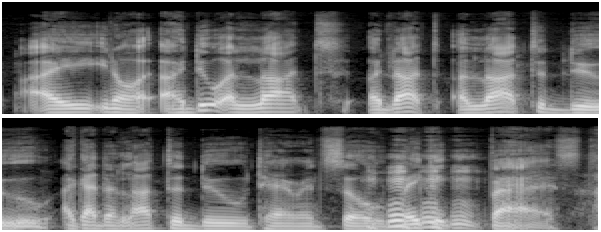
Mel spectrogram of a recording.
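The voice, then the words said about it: Imitates another person's voice. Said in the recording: “How you do a British accent? ... Oh, what's going on with your Idris Elba, man?”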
